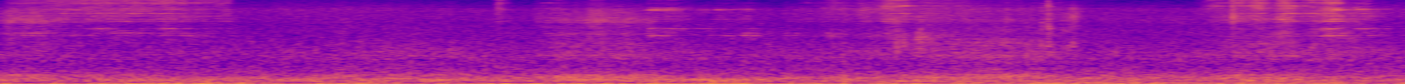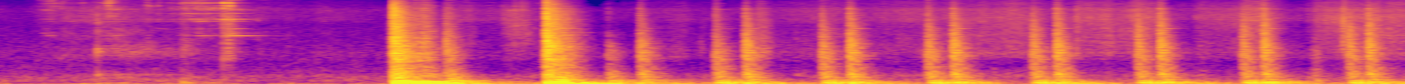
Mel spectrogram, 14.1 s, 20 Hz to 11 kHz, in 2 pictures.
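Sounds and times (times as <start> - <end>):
sharp ringing metal knocks: 9.0 - 14.0.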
